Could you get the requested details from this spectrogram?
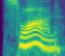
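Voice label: "swan", American English; gcompris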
